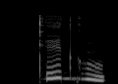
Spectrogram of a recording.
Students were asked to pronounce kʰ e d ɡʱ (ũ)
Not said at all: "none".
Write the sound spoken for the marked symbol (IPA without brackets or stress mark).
ũ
